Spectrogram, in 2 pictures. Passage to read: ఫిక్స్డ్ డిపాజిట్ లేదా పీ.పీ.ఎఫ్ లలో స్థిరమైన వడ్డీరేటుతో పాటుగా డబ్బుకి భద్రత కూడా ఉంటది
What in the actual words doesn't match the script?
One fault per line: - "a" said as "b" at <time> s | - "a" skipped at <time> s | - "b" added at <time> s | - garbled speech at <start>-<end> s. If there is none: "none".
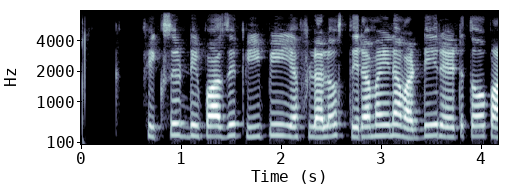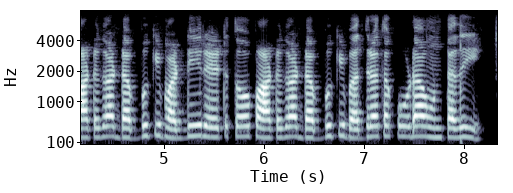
- "లేదా" skipped at 1.6 s
- "వడ్డీరేటుతో పాటుగా డబ్బుకి" added at 5.0 s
